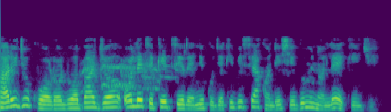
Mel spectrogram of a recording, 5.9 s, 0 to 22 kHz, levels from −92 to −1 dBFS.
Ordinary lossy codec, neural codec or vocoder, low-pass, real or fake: none; none; 5.4 kHz; real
